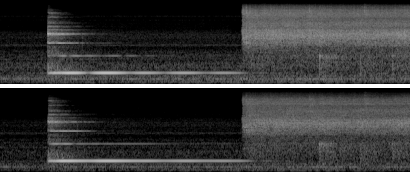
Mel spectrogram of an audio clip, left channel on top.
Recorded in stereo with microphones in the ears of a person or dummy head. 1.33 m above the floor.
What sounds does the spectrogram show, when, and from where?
0.5 s a chime: 60° left (ahead or behind), 1.3 m
2.4 s frying: 20° left (ahead or behind), 0.6 m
